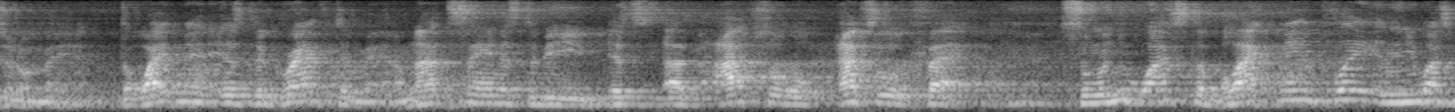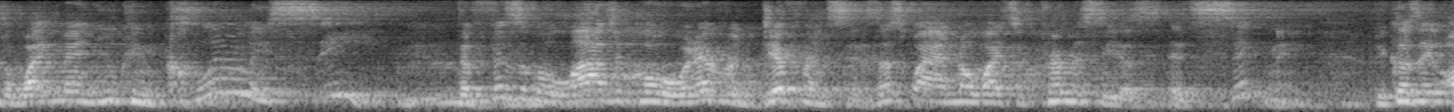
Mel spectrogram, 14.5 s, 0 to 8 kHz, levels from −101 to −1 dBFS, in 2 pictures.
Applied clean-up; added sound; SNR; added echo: none; none; none; reverberation time 2.6 s.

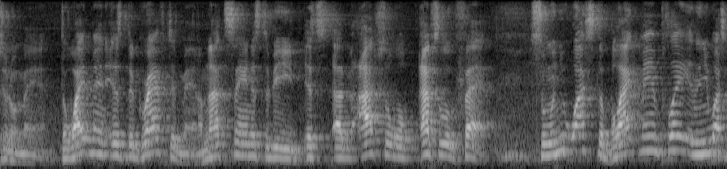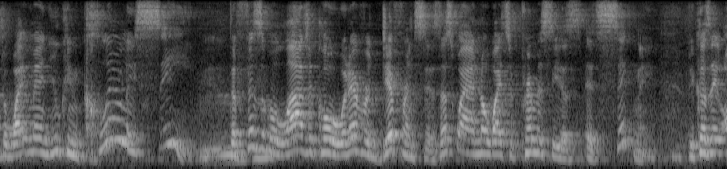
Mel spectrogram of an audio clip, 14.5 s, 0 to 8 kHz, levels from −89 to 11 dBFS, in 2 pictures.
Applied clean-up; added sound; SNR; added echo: none; none; none; none.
